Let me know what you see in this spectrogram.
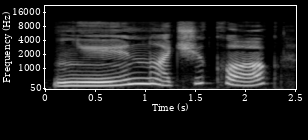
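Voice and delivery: loud, wary, distrustful, suspicious musing. The second of two figures adds to what the first just said; suspicious. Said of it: "подозрительно добавил наоборот второй".

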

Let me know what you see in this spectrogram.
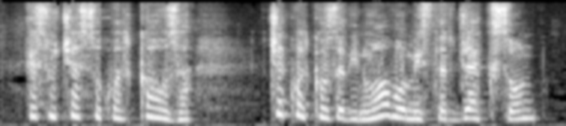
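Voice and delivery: anxious, very high-pitched. Narrator reads Mrs Bardell questioning Mr. Jackson, anxious. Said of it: "disse ansiosamente".

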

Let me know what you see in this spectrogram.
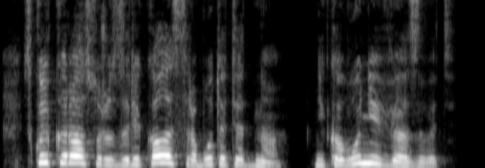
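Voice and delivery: plain

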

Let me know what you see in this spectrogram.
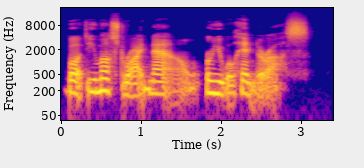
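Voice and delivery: ordinary delivery, nothing marked

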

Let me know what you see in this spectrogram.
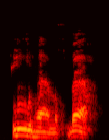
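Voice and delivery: ordinary talk, nothing marked

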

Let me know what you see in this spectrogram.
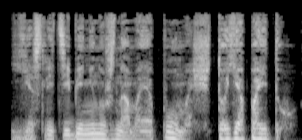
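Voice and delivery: hissing, snake-like voice. A witch answers the narrator before leaving the room, in a hissing, snake-like voice. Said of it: "По змеиному шипящим голосом произнесла ведьма".

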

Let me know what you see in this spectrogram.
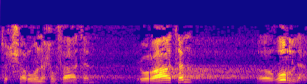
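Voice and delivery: ordinary talk, nothing marked

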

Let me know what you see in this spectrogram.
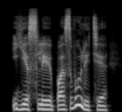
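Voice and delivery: ordinary delivery, nothing marked

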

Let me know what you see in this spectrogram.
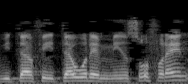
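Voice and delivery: ordinary talk, nothing marked

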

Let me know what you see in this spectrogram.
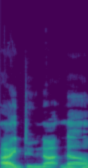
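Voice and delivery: mock stiff acting delivery. Imitating the film's characters speaking proper english: imitating stiff acting. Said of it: "they're all so stiff".

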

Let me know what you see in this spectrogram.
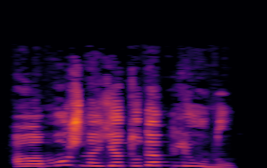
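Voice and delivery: high, whiny, pestering little gnome voice. Narrator reading a little gnome's plea to its mother, in a whiny voice. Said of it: "заныл один из гномиков".

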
